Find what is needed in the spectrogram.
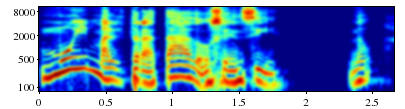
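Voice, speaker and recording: A woman with a northern Peruvian accent, dark, mellow in tone and very slow, over a quiet background. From northern Peru (Piura). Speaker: schoolteacher. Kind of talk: audience question at a conference.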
